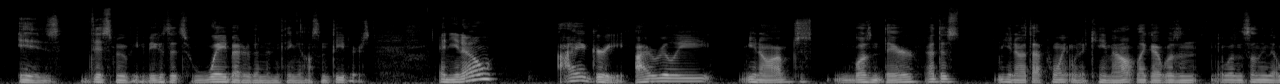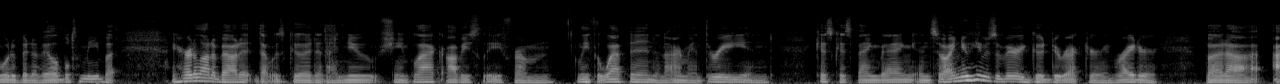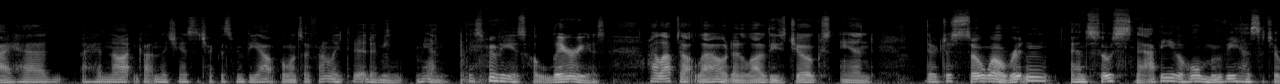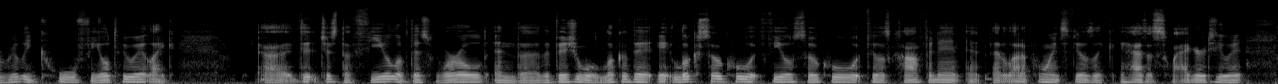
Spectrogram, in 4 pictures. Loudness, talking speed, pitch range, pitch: -32 LUFS, 220 wpm, 100-120 Hz, 105 Hz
